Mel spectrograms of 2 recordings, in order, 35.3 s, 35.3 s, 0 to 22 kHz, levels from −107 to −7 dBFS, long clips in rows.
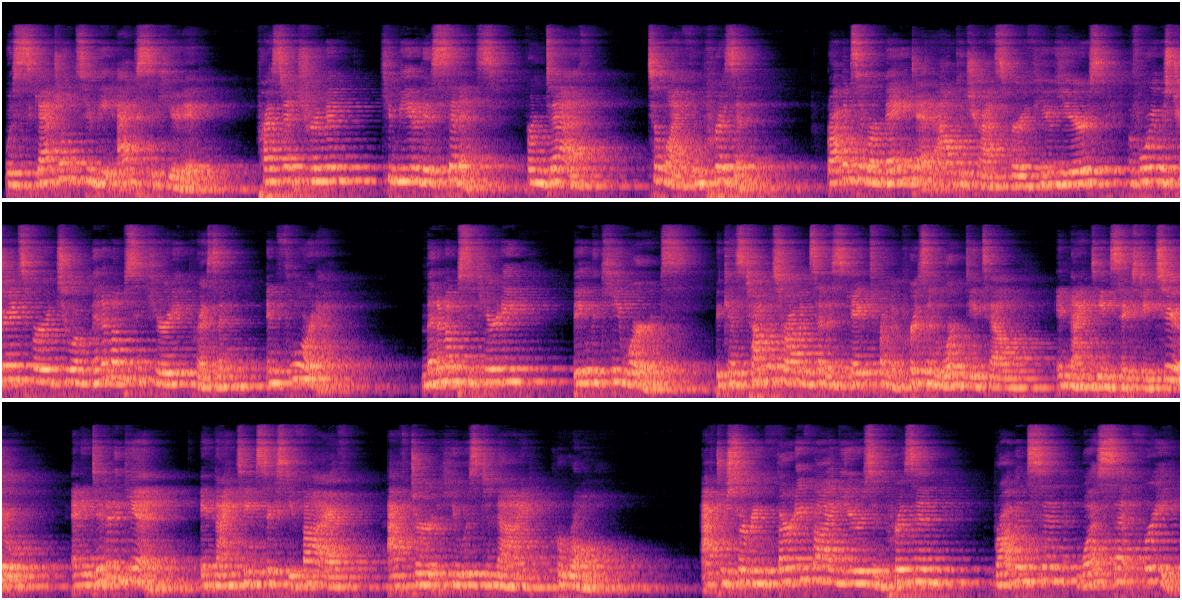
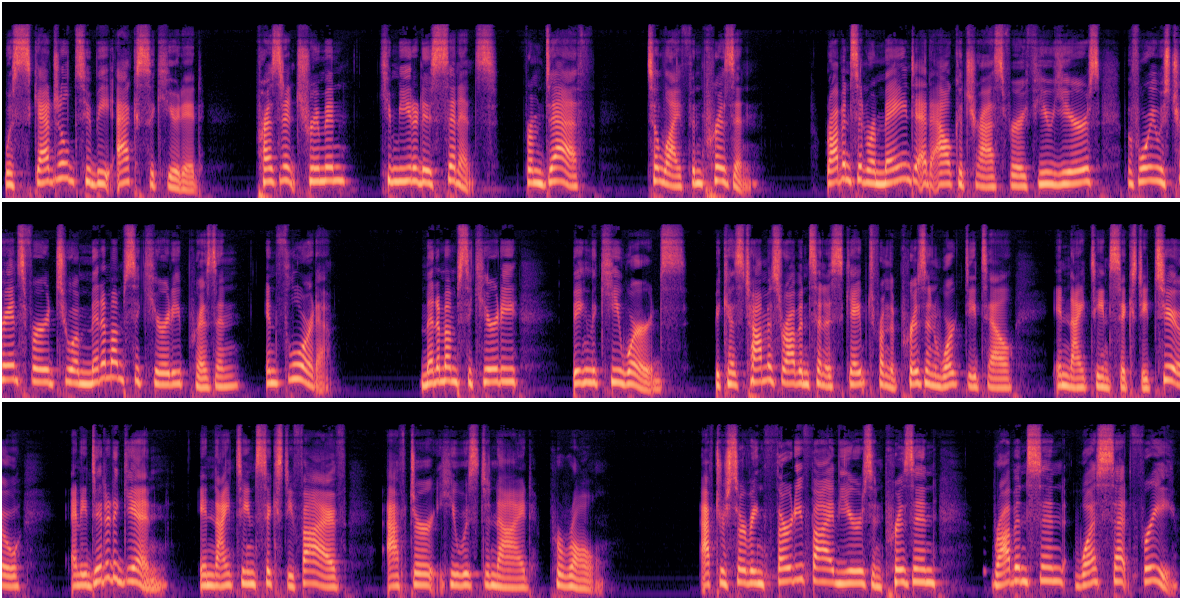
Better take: second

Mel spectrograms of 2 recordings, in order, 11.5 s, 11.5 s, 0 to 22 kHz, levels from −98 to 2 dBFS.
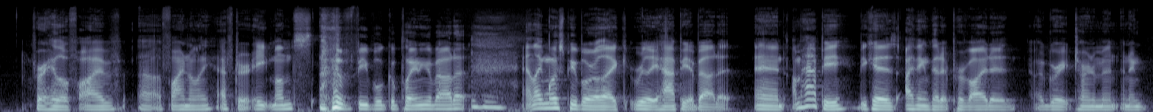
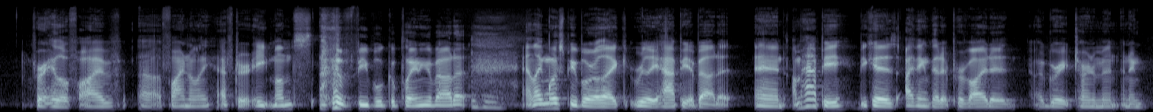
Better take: first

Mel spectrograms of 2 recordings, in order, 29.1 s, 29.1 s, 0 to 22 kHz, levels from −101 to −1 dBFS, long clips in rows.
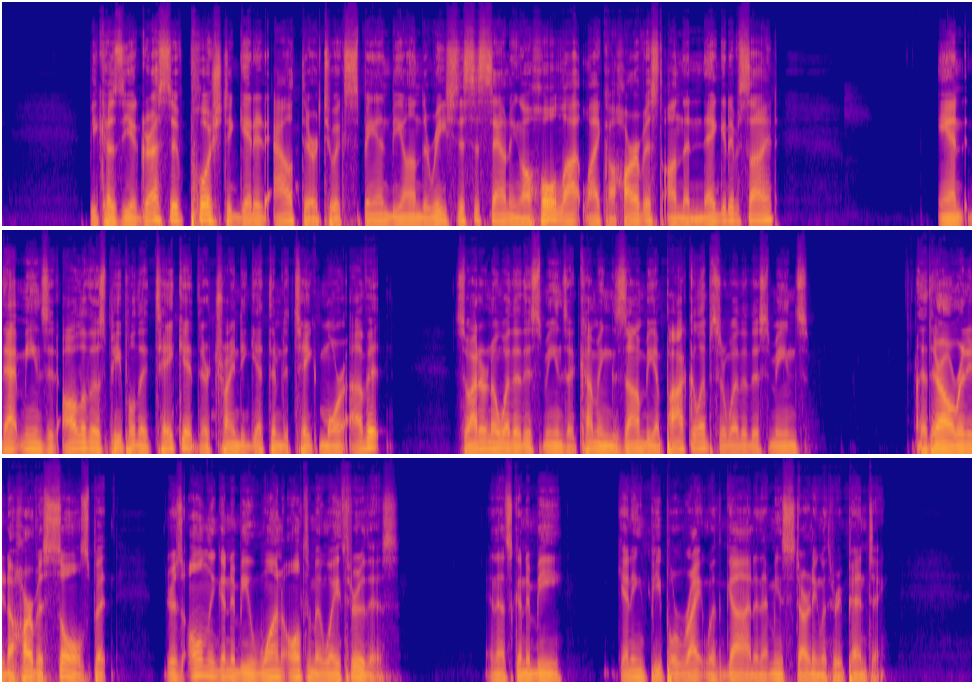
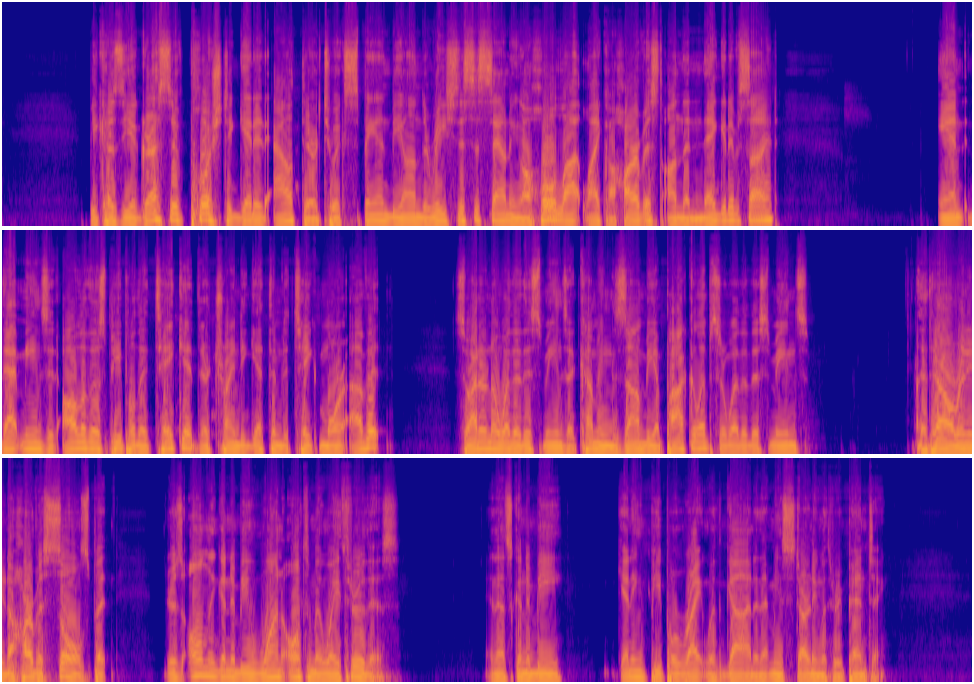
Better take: first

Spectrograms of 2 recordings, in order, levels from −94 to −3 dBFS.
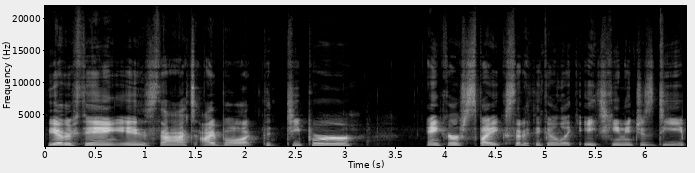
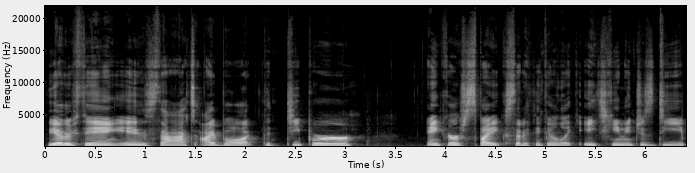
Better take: second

